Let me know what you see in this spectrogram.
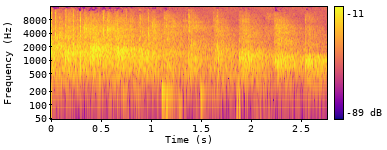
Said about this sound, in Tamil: ஒரு கைத்தட்டு போடுவோமா?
